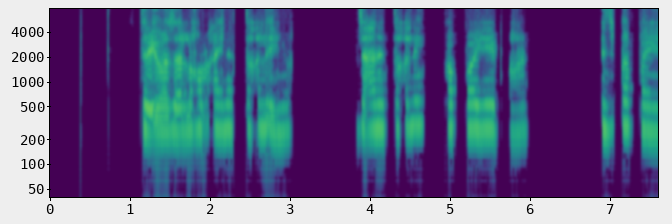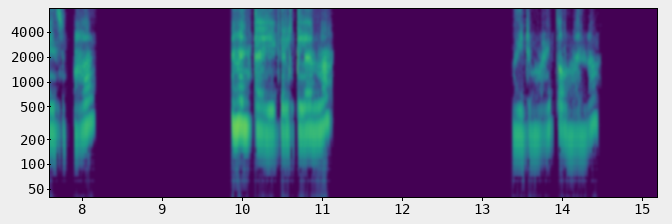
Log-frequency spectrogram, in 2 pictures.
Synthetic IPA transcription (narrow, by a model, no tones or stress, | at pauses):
zɨt̪ʰɐɾiwozɐlːɐxumʕajnɐt̪ːɐxliɨjːu | ʔɨziʕajnɐt̪ʰːɐxli | pʰapʰːawejɪb̥ːahal | ʔɨzipʰapʰːajezɨbːɐɦal | ɨmɨnt̪ʰajːɐɡɐlɡɨlɐnːa | wɔjd̪ɨmːajɪt̪ʼɨχʼmɐnːa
